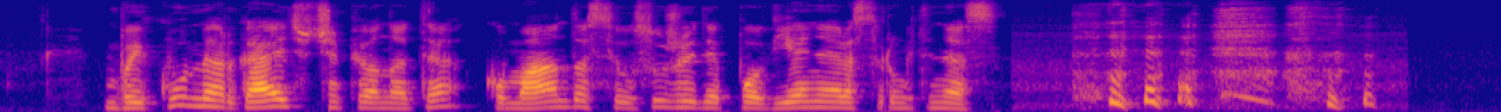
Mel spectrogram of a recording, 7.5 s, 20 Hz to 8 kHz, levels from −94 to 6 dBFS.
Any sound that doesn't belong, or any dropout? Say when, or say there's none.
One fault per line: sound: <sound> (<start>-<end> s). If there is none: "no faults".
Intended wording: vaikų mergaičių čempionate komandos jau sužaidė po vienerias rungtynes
sound: laugh (5.4-6.9 s)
